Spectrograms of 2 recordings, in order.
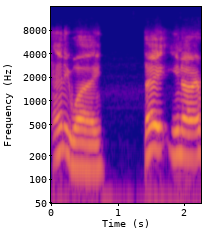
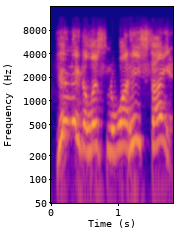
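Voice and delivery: higher and louder, a sharp command; bailiff's stern order; 9 semitones higher, 7 dB louder than usual. Retold or imitated. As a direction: bark it as the bailiff putting him in his place. Bailiff snaps at him in court.

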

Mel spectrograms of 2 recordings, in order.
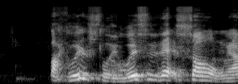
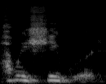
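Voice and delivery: muttered aside; 18 dB quieter than usual. Retold or imitated. Retold private thought while walking.

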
